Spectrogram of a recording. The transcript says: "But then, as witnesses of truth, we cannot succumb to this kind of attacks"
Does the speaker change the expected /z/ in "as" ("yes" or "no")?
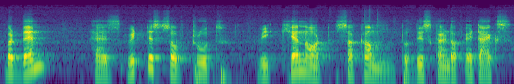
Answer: no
